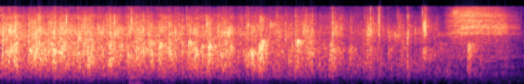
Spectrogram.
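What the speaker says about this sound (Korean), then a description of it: "우리 오늘 예수 영접한 분들을 위해서 박수 한번 하겠습니다" Church congregation applauding during a Sunday service, a dense, steady wash of many hands clapping together that holds for about five seconds before tapering off at the end.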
